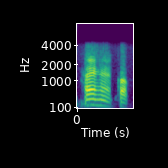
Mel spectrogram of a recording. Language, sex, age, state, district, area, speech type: Assamese, male, 30-45, Assam, Golaghat, rural, conversation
